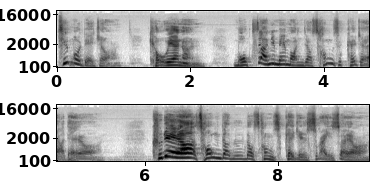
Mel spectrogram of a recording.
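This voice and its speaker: A man speaks at a very slow pace in a high voice, his pitch swinging very widely and his loudness rising and falling sharply. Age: 80s+. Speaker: pastor. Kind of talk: sermon.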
